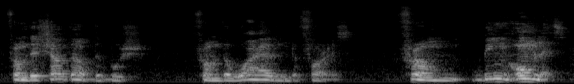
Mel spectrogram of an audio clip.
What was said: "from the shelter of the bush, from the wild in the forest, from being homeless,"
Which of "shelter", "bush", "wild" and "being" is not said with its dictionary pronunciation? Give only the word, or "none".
none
